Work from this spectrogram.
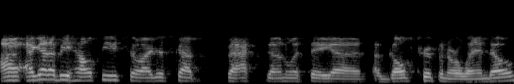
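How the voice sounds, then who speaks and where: A man with an American accent, moderate pace and ordinary pitch variation. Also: fairly high pitch for a man. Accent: slight Minnesota accent, comes out at times. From Minnesota. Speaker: digital marketing guest. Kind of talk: casual chat.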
